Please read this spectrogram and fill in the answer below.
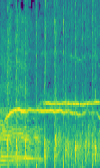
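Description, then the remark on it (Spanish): A crowd applauding loudly after President Luis Abinader is announced as winner of the 'pique del año' award category, with sharp claps landing in a fairly steady rhythm over dense clapping noise, along with sustained high whistling and vocal tones from cheering. “¡Aplausos!”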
